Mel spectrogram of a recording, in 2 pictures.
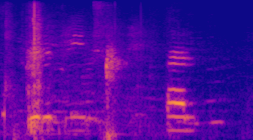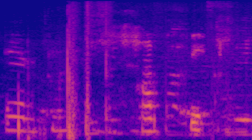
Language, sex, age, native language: Icelandic, female, 10, Icelandic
